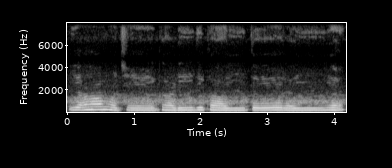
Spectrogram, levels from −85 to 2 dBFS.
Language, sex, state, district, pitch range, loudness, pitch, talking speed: Hindi, female, Madhya Pradesh, Umaria, 195-210 Hz, -13 LUFS, 200 Hz, 100 wpm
